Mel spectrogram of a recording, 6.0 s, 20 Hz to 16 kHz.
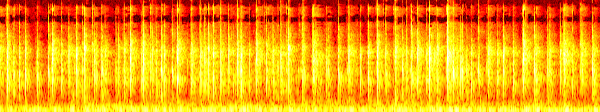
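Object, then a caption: Mechanical keyboard, plastic keycaps on metal case. Fingertips type steadily on a Monsgeek M1 mechanical keyboard with NK Cream switches, a dark metal case, and purple and black plastic keycaps. The result is a fast, continuous run of crisp, bright clacks that stop short, centered around 2.5 kHz with little low end.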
